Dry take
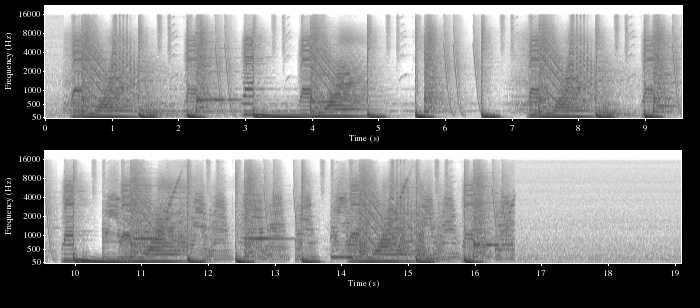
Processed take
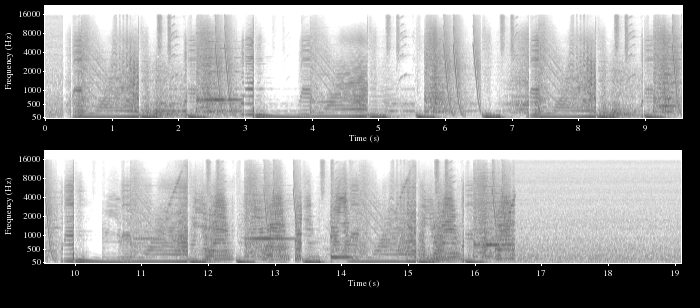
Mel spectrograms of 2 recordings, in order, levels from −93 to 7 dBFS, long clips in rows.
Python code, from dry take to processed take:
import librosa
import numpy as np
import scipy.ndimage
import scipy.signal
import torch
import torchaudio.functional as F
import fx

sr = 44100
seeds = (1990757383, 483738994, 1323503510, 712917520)

y = fx.auto_swell(x, sr, attack_ms=311.0)
y = fx.over_compress(y, sr, threshold_db=-32.0, ratio=-1.0)
y = y * 10.0 ** (-7.0 / 20.0)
